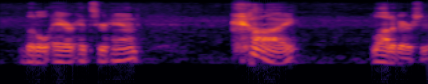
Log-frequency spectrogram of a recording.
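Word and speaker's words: χ: where they got chi kai i transliterate this as uh because i don't like c i like uh k h uh it is like the ch in chorus not cha but k so it's kappa that's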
